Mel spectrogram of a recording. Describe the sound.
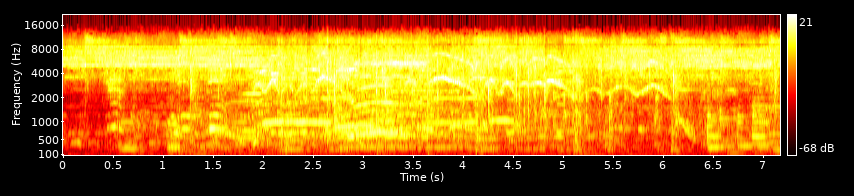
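A live concert crowd at New Morning in August 1986 erupts in a sustained roar as the performer takes the stage, with high-pitched screams and whistles rising and falling over a dense wall of cheering voices that stays loud throughout.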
